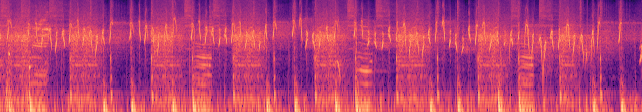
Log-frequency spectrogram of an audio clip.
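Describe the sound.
Rapid turntable scratching by a DJ mimics a chirping bird, with quick high-pitched squeaky bursts repeating over a steady beat, loud and continuous throughout.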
